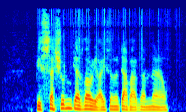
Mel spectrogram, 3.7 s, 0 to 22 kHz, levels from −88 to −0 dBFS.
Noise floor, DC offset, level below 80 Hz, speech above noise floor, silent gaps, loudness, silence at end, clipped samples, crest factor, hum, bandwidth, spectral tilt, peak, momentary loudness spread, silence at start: -64 dBFS; under 0.1%; -52 dBFS; 44 dB; none; -21 LUFS; 0.4 s; under 0.1%; 16 dB; none; 16.5 kHz; -6.5 dB/octave; -6 dBFS; 7 LU; 0.75 s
